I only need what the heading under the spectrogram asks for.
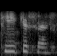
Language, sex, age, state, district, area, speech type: Hindi, female, 18-30, Rajasthan, Jaipur, rural, conversation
